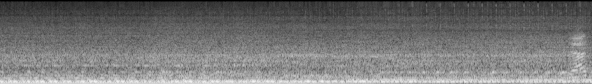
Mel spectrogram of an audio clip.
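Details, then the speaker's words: Ford Mustang idling with the AC pressure switch jumped by a wire: the engine note dips and settles as the AC compressor clutch engages. This is a normal idle change under compressor load. "listen to the engine volume change when the ac compressor kicks on here you can hear the idle change here hear that"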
